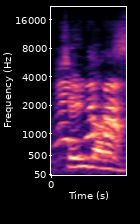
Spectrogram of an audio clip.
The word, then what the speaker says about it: Saint Laurent: how do you pronounce it? Saint Laurent।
